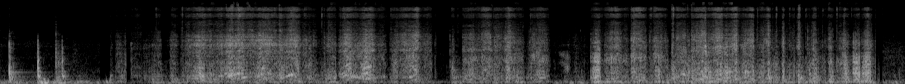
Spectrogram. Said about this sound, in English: we're going old school with an old rusty saw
